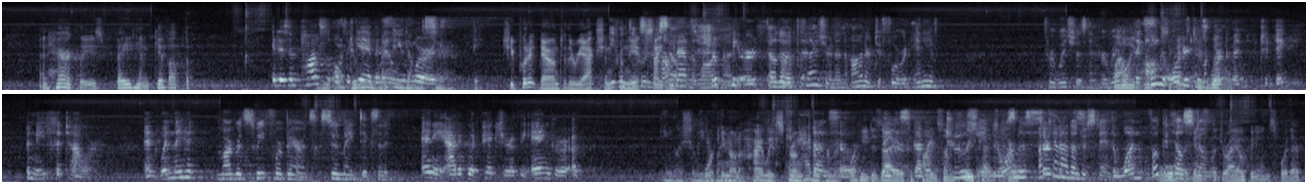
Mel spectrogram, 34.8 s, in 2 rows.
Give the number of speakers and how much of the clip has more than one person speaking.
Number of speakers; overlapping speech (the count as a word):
six, about 37%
